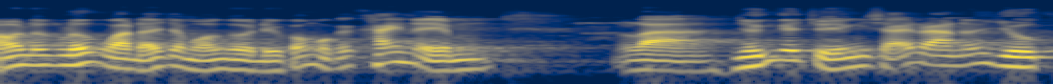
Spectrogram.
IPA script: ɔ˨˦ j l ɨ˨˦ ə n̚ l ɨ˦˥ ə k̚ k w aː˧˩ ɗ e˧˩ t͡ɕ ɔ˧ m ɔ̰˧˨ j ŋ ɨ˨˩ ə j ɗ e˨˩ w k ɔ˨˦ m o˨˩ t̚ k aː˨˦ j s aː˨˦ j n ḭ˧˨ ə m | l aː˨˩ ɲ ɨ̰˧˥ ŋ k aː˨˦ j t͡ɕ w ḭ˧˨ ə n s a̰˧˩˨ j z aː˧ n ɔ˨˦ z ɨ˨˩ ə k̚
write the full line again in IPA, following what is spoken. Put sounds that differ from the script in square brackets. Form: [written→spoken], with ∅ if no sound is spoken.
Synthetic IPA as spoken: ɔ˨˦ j l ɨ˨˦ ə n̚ l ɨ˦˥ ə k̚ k w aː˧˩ ɗ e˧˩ t͡ɕ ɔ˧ m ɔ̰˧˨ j ŋ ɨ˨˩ ə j ɗ e˨˩ w k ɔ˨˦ m o˨˩ t̚ k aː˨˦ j [s→x] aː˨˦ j n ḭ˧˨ ə m | l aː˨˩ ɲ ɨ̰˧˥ ŋ k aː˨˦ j t͡ɕ w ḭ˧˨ ə n s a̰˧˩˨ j z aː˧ n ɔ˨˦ z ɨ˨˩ ə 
